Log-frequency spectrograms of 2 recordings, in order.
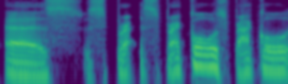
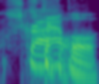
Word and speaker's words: Scrapple: is stationed here, and I kept saying sprackle. It's like some other thing. It's You said it right earlier. It's Scrapple.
